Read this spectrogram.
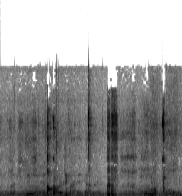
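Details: Baby's hiccups: about four short, sharp hiccup sounds in under four seconds, with soft baby noises and room noise.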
